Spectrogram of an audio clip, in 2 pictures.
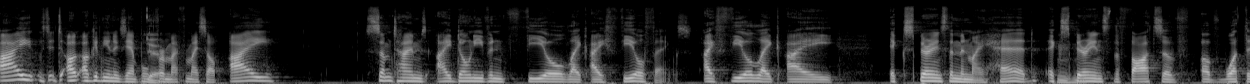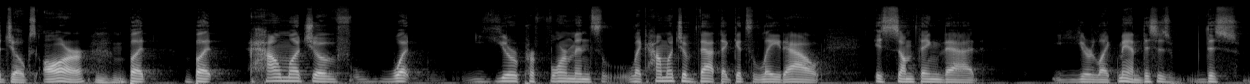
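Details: Adult male podcast host described as fighting through a stutter; word repetitions heard, consistent with stuttering.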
